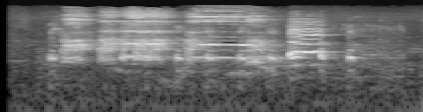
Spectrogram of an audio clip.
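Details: Domestic chickens calling, a mix of overlapping harsh, harmonic squawks and cackles with a brief raspy outburst near the end.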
